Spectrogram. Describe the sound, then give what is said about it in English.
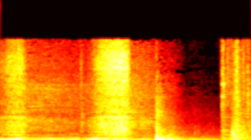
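A drag racing car engine revs in short bursts, its tone sliding up and down. A sharp clattering knock follows midway, then more whirring engine noise. “Strap on your high heels and put on your pads because we're going drag racing.”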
